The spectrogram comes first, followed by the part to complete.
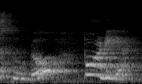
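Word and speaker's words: pseudopodia: projection that is द सूडो पडिया ठीक है P silent होता है इसलिए इसको प्रोनाउंस सूडो कोडिया करते देखो जैसे ही कोई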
